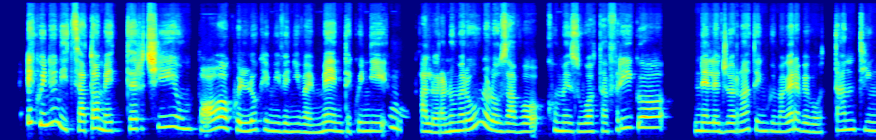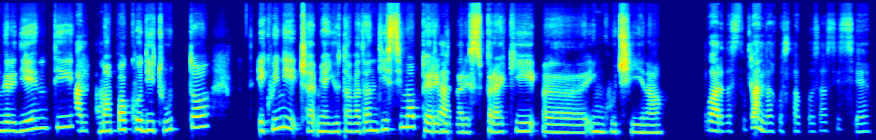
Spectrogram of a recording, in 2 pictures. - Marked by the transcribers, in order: "cioè" said as "ceh"; tapping
- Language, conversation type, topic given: Italian, podcast, Cosa ti spinge a cucinare invece di ordinare da asporto?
